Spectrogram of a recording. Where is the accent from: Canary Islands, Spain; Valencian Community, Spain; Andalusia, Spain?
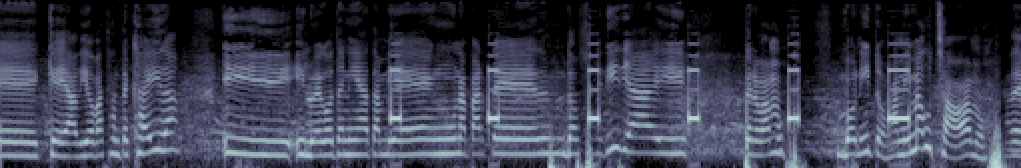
Andalusia, Spain; Cádiz; yo soy de Cádiz, hice uno en Cádiz que se ha hecho este año por primera vez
